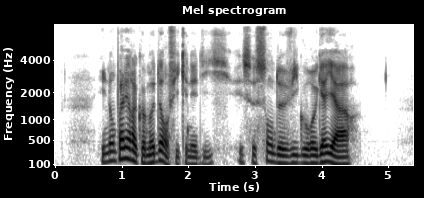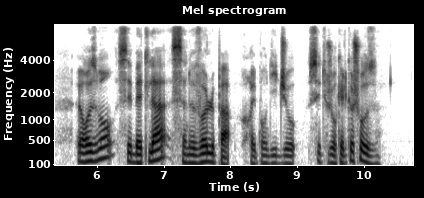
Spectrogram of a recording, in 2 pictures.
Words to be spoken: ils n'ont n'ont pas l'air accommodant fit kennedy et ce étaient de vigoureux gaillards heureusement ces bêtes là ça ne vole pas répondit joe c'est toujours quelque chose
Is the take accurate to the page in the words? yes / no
no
